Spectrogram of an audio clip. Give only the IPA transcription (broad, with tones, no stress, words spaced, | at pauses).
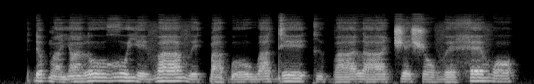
ɗə˦ bã˨jã˧loː˦ ɣo˦je˨vaː˦ ve˨˦k͡pa˨ɓoː˨ wa˧ deː˦ kɨ˨baː˨˦laː˧ t͡ʃɛ˧ʃɔ˨ vɛ˨ hɛ˦vɔ˧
